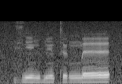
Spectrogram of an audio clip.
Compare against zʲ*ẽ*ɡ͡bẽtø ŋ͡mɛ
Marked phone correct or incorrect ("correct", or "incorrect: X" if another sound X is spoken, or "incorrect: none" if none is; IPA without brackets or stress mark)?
correct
